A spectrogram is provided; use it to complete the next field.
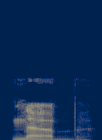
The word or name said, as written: knub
